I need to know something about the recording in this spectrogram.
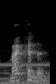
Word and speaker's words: McKinnon: experience and with me today is shelley mckinnon mckinnon right that's how i pronounce it yes that's correct thank you shirley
